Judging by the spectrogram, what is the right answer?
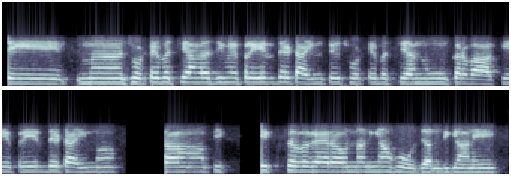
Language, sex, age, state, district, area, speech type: Punjabi, female, 30-45, Punjab, Muktsar, urban, conversation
